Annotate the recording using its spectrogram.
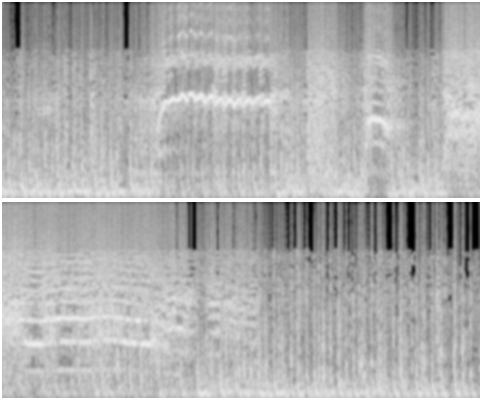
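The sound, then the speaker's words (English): A horse whinnies loudly twice, a short shrill neigh followed by a longer wavering one, over a dense, rumbling background of noise with no speech, as a man tries to get the horse out of a corral where a hayrick has been set on fire. “Look, he's trying to get a horse out.”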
